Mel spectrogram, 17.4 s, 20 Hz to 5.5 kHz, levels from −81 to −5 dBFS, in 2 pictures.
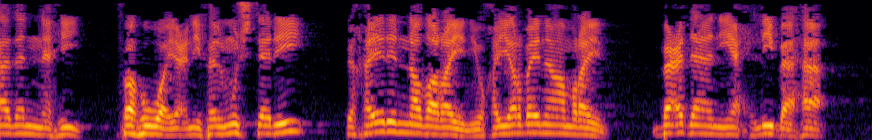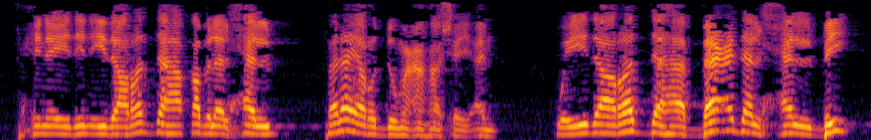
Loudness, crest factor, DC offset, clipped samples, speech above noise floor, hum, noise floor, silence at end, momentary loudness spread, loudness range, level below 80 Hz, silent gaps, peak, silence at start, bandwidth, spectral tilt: -20 LUFS; 20 dB; under 0.1%; under 0.1%; 46 dB; none; -65 dBFS; 0.25 s; 9 LU; 3 LU; -58 dBFS; none; 0 dBFS; 0 s; 5.4 kHz; -7 dB/octave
